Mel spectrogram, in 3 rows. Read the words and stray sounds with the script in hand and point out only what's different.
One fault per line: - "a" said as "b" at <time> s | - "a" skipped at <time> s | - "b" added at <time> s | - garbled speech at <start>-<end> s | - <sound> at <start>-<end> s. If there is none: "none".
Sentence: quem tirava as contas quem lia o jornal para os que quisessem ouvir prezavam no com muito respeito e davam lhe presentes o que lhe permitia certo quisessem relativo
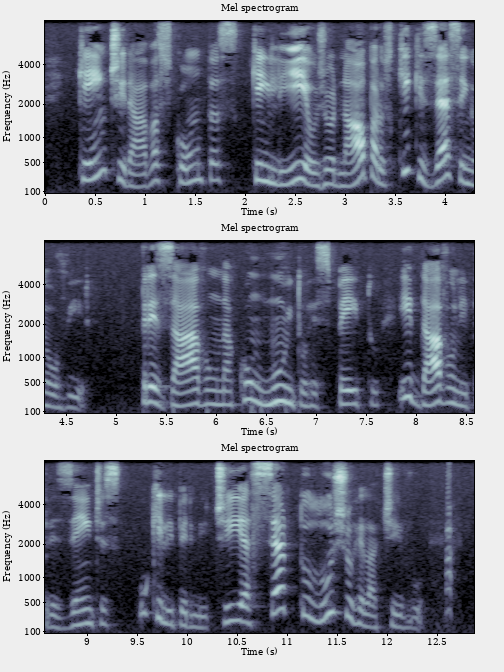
- "no" said as "na" at 6.0 s
- "quisessem" said as "luxo" at 11.2 s
- laugh at 12.6-12.7 s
